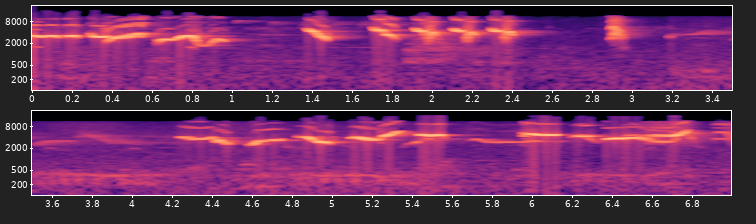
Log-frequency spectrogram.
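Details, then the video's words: Oriental magpie-robin song of wavering whistles and quick repeated chirps, a short pause with a faint low murmur, then more rising and falling whistled phrases. "Chòe than HÓT - DÉO Kích bổi Ức chế || Kich chòe than VỀ ĐÁ"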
